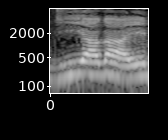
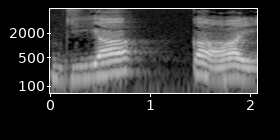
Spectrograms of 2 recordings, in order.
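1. ਦੋਵੇਂ ਸ਼ਬਦ ਜੁੜੇ ਹੋਏ ਹਨ। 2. ਦੋਵੇਂ ਸ਼ਬਦ ਥੋੜ੍ਹੇ ਜਿਹੇ ਵੱਖਰੇ ਹਨ। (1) "ਇਹ ਜੀਆ ਘਾਏ ਨਹੀਂ ਪਾਠ ਕਰਨਾ" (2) "ਥੋੜਾ ਜਿਹਾ ਨਖੇਰ ਕੇ ਪਾਠ ਕਰਨਾ ਹੈ"

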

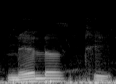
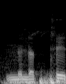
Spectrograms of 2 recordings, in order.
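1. ਇਕਹਿਰੇ 'th' ਨਾਲ ਦੋਵੇਂ ਅੱਖਰ ਵੱਖ-ਵੱਖ ਰਹਿੰਦੇ ਹਨ। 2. ਦੋਹਰੇ 'th' ਨਾਲ ਦੋਵੇਂ ਅੱਖਰ ਆਪਸ ਵਿੱਚ ਮਿਲ ਜਾਂਦੇ ਹਨ। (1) "ਮਿਲ ਥੇ ਇਸ ਤਰ੍ਹਾਂ ਪੜ੍ਹਨਾ ਹੈ" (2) "ਮਿਲੱਥੇ ਨਹੀਂ ਪੜ੍ਹਨਾ"

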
